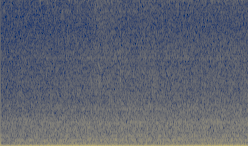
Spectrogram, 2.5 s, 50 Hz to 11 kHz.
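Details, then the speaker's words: BMW E87 with N45B16 engine, idling right after VANOS adaptation reset following yet another VANOS replacement for a persistent knock; steady even low hum with no knocking or tapping, owner says everything is perfect: normal idle. "Сейчас, пока они разбираются, что к чему, может даже немного постучать. Эти штуки от Vanos-shmanos. Нет, всё идеально."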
